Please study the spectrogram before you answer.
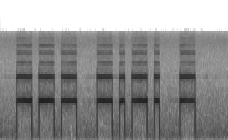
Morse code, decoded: OCT

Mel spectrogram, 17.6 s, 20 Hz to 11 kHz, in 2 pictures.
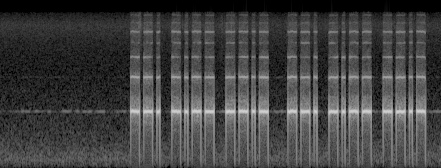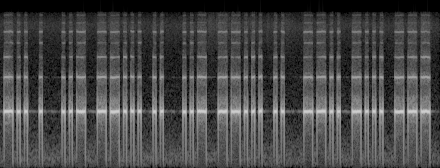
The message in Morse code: GYQ GYQ DE U7I U7I ZBO

